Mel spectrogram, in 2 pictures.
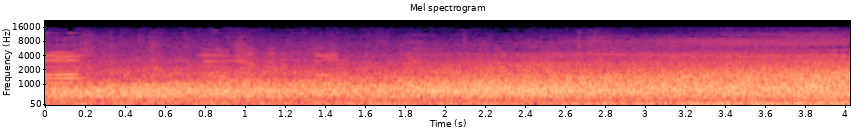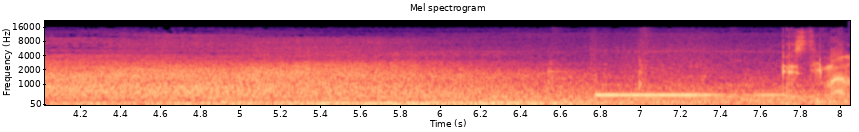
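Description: A steady, loud roar of an airplane flying overhead, a broad rumbling drone that holds for the whole stretch, with a brief thin tone near the end.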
